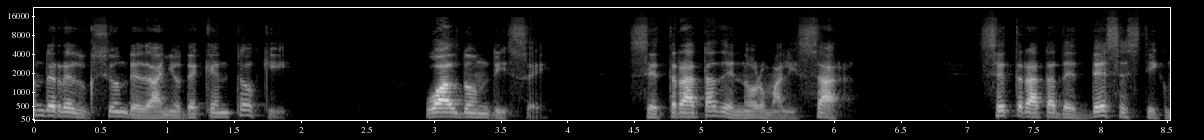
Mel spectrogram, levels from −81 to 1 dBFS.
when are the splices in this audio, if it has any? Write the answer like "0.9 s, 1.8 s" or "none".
none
